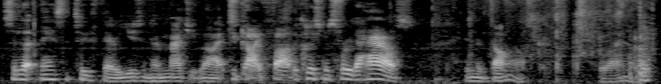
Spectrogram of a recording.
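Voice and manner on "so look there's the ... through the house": plain reading voice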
